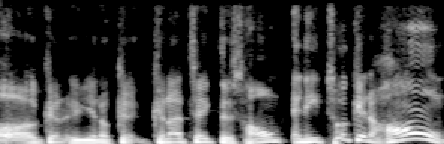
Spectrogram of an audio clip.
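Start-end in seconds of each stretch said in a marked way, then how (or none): 0.0-1.9 put-on thick, heavy Queens accent. Retelling what a general manager said on seeing a notebook: Chris Mullin's thick Queens accent. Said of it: "in his thick, still, you know, Queens accent".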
